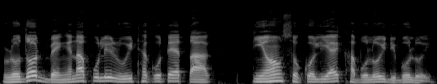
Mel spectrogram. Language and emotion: Assamese, neutral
